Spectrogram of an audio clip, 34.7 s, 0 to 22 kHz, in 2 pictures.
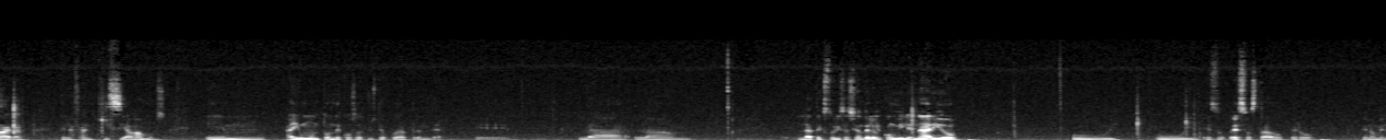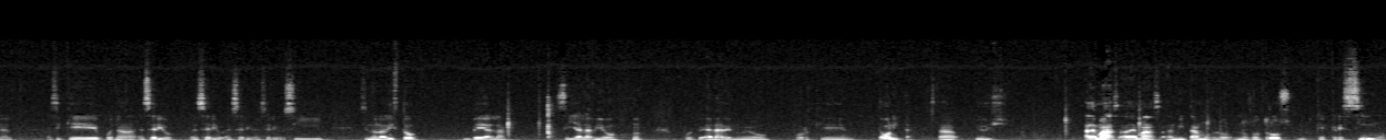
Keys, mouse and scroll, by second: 0.7 a, 1.8 b, 2.4-3.5 drag, 3.5-7.2 drag, 12.1-13.2 shift+middle drag, 15.4 ctrl+r, 18.0 click, 19.3 click, 22.4 click, 24.6 ctrl+r, 25.2-27.9 ctrl+drag, 29.5 click, 30.3 right click, 32.9 ctrl+r, 33.5 ctrl+click.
